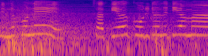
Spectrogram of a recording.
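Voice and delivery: loud shout across the water; calling out. Acted. Mother shouting across the flood to her daughter and friend, loud. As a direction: shout to them from afar.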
